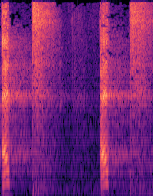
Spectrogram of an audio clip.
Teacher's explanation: فالهواء المتدفق بعد التاء سببه أنك فرجت عن التاء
